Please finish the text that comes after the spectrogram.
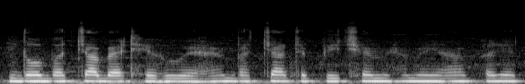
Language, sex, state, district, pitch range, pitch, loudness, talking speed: Hindi, male, Himachal Pradesh, Shimla, 140-145 Hz, 145 Hz, -14 LUFS, 150 wpm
